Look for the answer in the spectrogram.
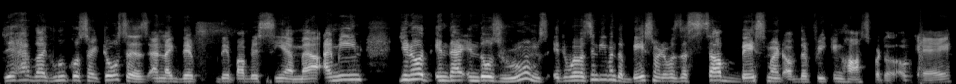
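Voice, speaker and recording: A man's voice: on the high side, animated, brisk, sharp tone, no echo. A man, a guest pathologist, telling a long story in a podcast interview, chatty and full of "like" and "you know".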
